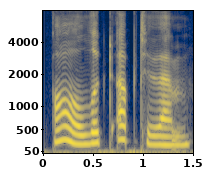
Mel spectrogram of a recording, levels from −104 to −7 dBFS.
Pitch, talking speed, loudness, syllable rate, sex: 215 Hz, 200 wpm, -15 LUFS, 4.7 syllables/s, female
